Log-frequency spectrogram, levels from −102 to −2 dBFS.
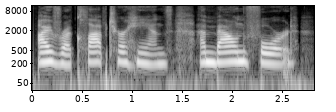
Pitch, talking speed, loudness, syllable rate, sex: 215 Hz, 150 wpm, -17 LUFS, 4.7 syllables/s, female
